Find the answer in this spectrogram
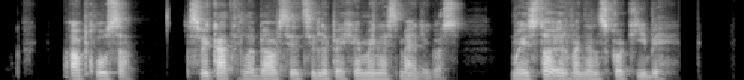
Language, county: Lithuanian, Alytus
